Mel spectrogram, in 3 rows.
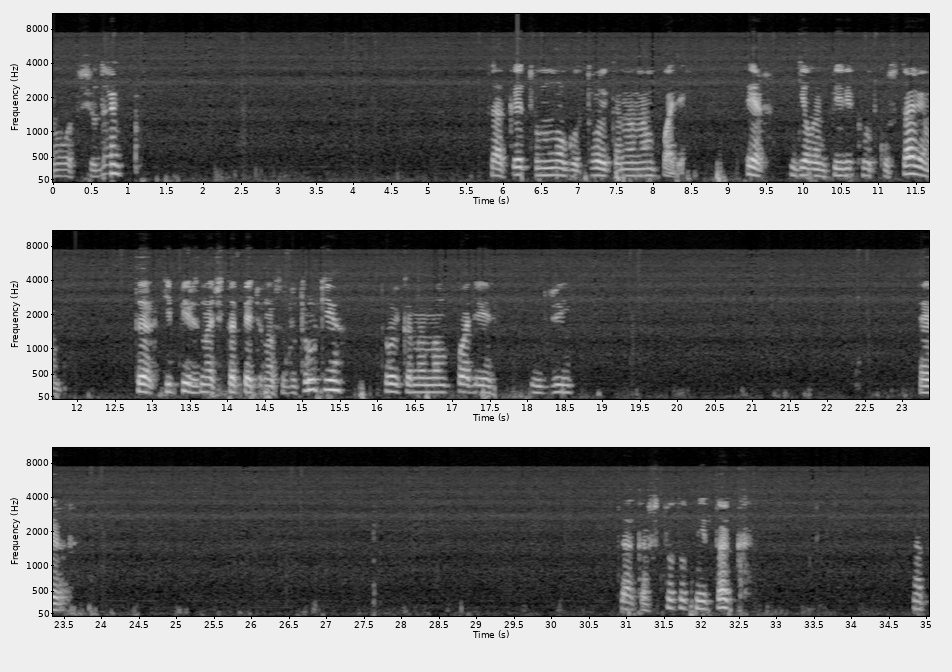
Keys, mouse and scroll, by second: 1.0 middle click, 3.0 g, 4.2 middle click, 6.3 click, 6.9 KP_3, 8.4 r, 10.0 g, 12.0 click, 12.4 shift+click, 13.2 shift+click, 14.1 middle click, 15.8 KP_3, 16.6-16.9 scroll down 2, 17.8 g, 30.4 middle click.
